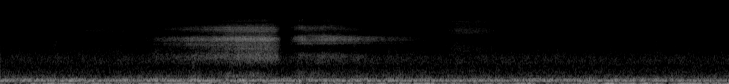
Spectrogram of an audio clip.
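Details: Senior pit bull Acorn, 14 years old, rescued from a county animal shelter, sleeping deeply: one long airy, hissing snore followed by a shorter breath, quiet against a constant low background hum.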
